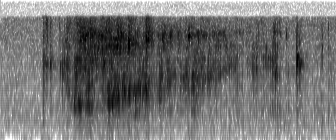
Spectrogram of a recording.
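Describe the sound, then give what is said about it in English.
Liquid is poured out as a libation to the west in a steady, splashing stream for about three seconds, a soft hissing trickle with a few small gurgles near the end. It is fairly quiet, with no talking. “I pour libation finally to the west and I say Ashe.”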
